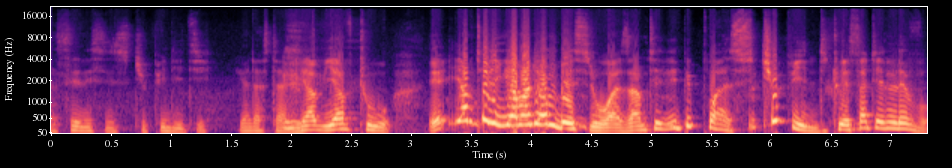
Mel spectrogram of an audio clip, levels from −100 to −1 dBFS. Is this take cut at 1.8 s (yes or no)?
no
